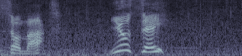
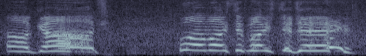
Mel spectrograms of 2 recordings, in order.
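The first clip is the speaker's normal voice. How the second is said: screaming while falling; 7 semitones higher than usual. Acted. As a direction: panic as he slips and falls.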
